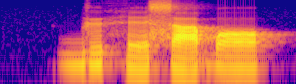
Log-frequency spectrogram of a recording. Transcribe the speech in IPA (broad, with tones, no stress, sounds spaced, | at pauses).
ɡ͡b y˧ h e˨˩˦ s a˨˩˦ ɓ ɔ˧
